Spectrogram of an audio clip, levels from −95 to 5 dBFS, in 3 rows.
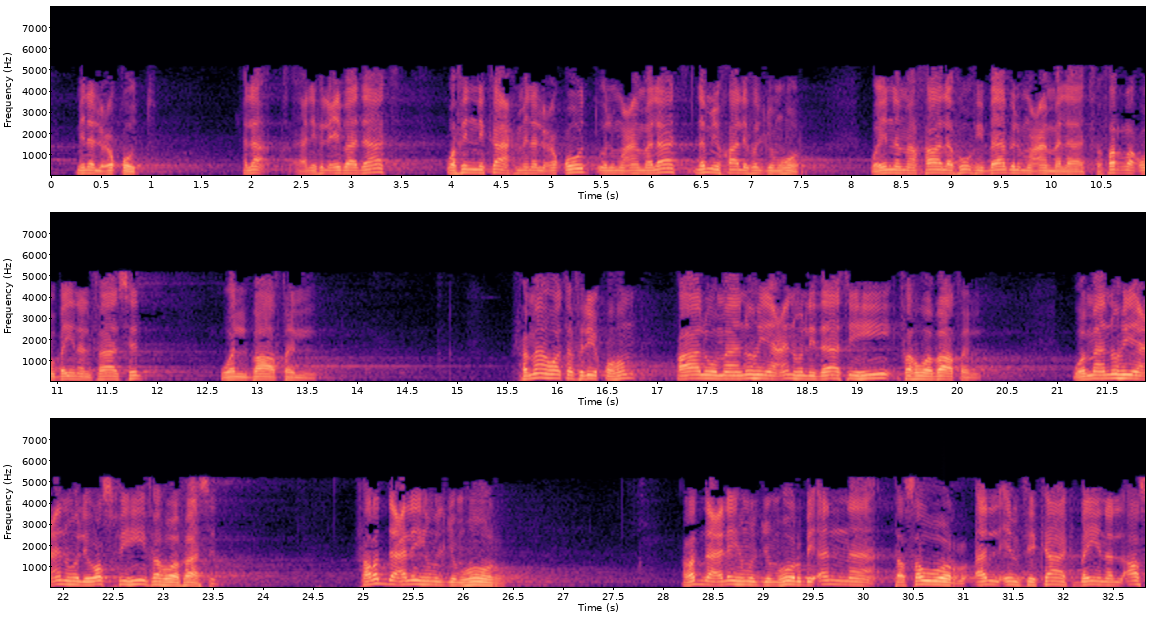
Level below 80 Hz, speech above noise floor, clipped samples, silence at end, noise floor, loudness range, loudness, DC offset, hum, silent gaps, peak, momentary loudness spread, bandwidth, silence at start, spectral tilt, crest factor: -54 dBFS; 41 dB; under 0.1%; 0 s; -57 dBFS; 5 LU; -17 LUFS; under 0.1%; none; none; 0 dBFS; 9 LU; 5.4 kHz; 0.25 s; -11.5 dB/octave; 18 dB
